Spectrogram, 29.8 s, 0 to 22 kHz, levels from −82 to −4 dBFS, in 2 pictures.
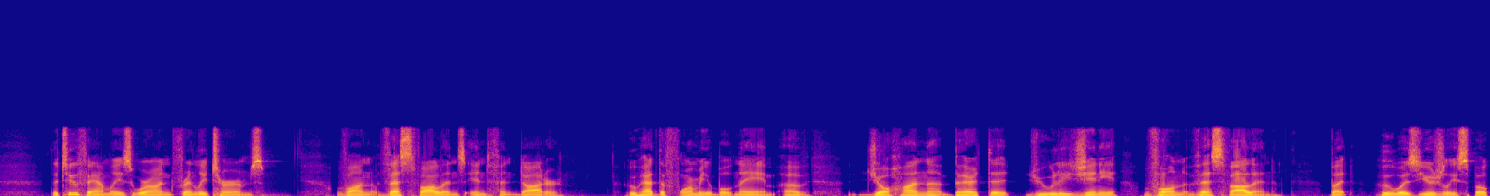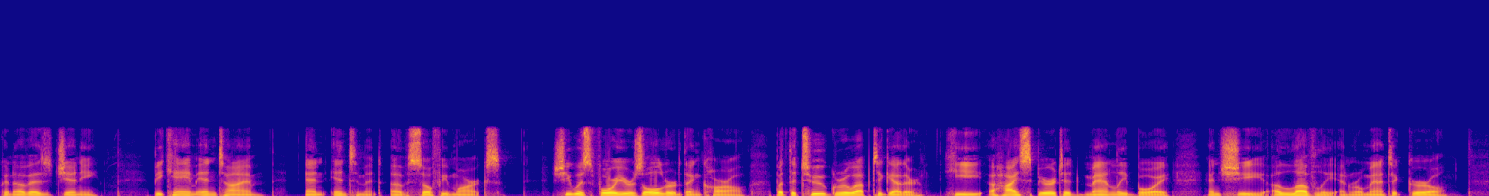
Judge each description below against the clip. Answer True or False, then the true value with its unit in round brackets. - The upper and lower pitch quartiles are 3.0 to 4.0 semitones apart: False (5.1 semitones)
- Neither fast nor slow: False (130 wpm)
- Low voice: True (95 Hz)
